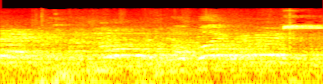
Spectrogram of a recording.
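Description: Voices shouting across an echoing gymnasium during a wrestling bout, with a few dull thumps.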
